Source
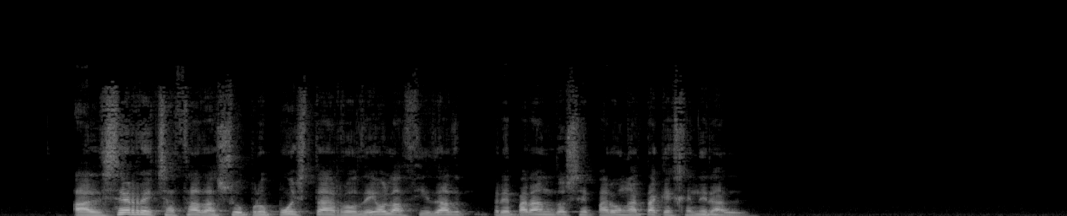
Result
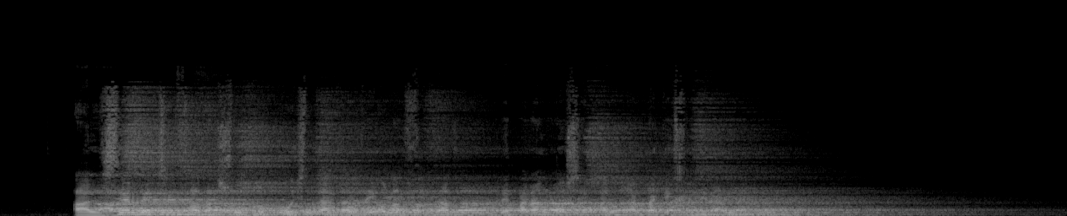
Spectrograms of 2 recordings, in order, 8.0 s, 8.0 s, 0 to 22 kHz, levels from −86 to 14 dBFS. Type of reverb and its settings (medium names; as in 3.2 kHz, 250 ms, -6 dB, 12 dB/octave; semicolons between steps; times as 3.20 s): algorithmic reverb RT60 3.4 s, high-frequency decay 0.85×, pre-delay 100 ms, DRR -1.5 dB; trim -2.5 dB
